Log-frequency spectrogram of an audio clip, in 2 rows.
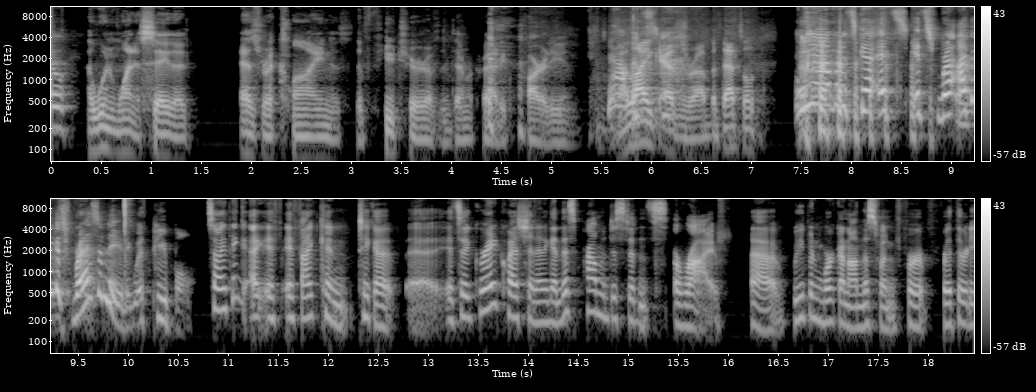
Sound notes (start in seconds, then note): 4.3 laughter; 7.5 laughs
